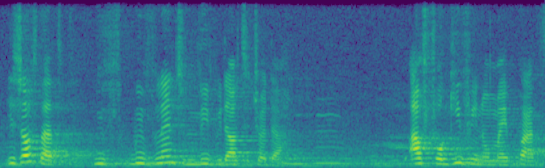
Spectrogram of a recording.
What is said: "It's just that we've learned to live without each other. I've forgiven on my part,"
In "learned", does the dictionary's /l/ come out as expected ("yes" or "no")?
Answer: no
